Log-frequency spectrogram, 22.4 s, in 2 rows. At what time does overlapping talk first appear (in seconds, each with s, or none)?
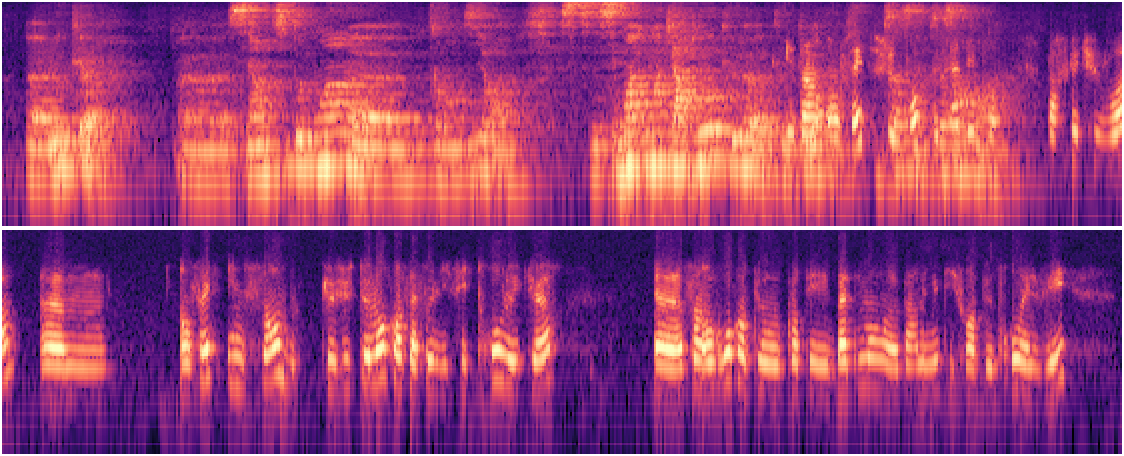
7.8 s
